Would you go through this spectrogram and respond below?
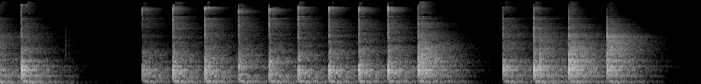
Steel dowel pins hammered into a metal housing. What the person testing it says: as you can hear they're bottomed out but they're still sticking out probably about eight or nine mil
